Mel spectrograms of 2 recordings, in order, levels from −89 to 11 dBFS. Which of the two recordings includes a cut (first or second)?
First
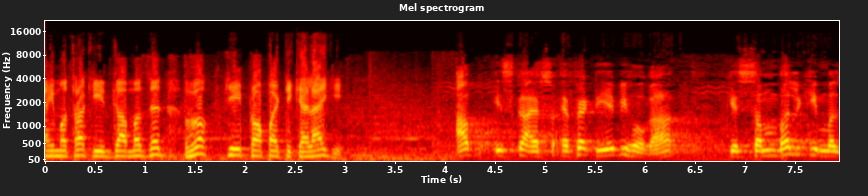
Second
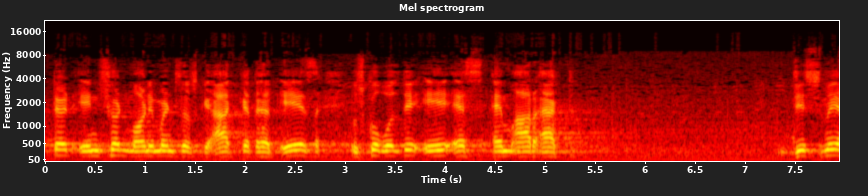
second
